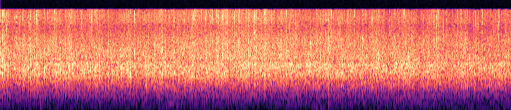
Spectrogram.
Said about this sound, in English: And so if he's out there in the lobby, can we just give a round of applause for him being out here today?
